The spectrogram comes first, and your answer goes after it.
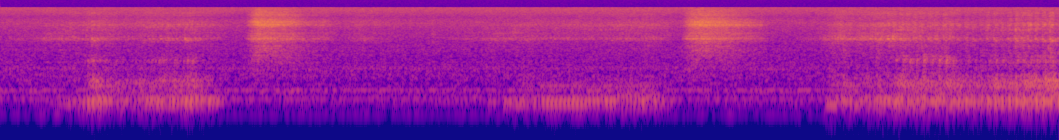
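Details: A bulldog asleep and dreaming snores in slow rhythm, three long rough buzzing inhalations about two seconds apart, each followed by a brief hissing exhale.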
